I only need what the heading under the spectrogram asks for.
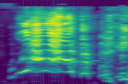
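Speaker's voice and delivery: very high, loud imitated animal yowl; squeal. Host imitating the bitten wolf for a co-host, high squeal.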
